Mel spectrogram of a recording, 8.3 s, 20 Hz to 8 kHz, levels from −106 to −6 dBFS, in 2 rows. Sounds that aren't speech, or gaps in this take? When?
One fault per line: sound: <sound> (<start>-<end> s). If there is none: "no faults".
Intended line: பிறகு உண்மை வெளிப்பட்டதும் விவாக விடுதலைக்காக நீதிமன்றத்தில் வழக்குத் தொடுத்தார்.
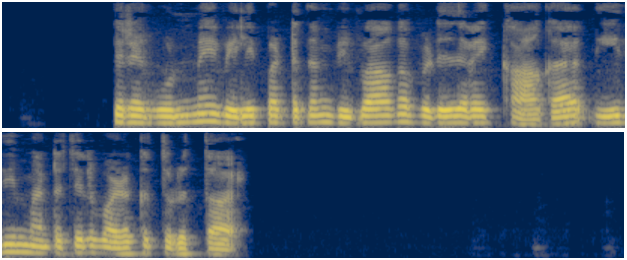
no faults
